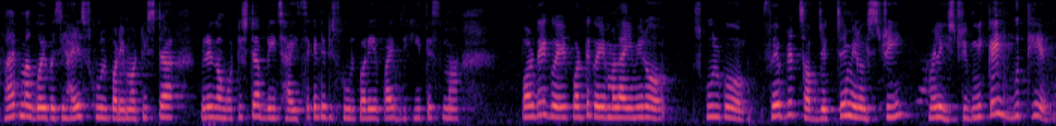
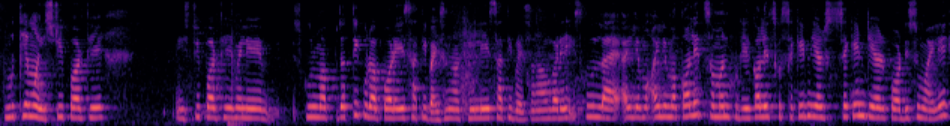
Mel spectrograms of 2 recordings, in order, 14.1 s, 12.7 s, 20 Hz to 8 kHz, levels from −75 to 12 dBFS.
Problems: none marked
